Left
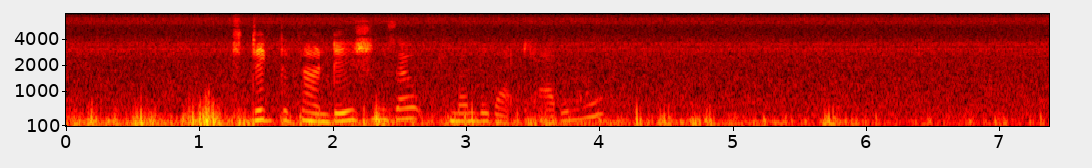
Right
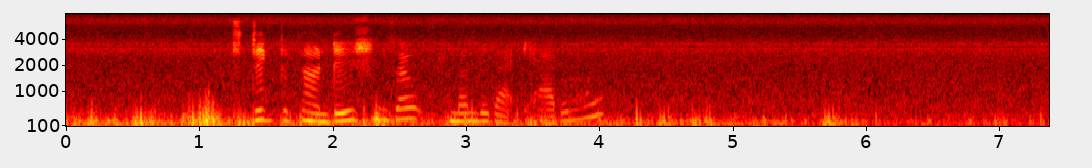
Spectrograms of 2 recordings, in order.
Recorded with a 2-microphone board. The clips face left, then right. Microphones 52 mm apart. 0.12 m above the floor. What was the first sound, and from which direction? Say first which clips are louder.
A woman speaking: even; 5° left (ahead or behind).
